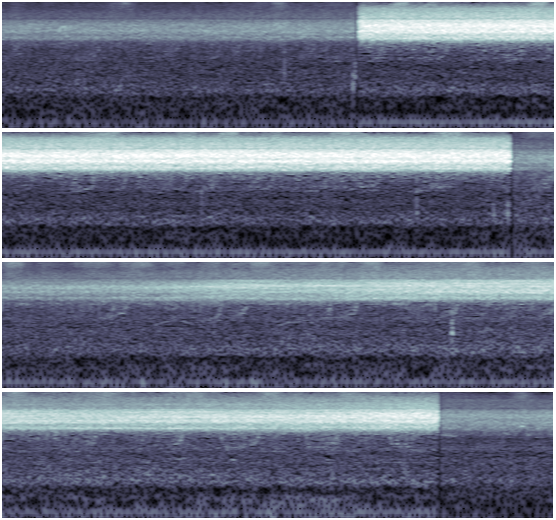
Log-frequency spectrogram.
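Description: Cicadas buzzing: a steady, high, hiss-like drone starts abruptly about three seconds in and cuts off sharply near nine seconds, then a second drone swells gradually and stops suddenly just before the end.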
